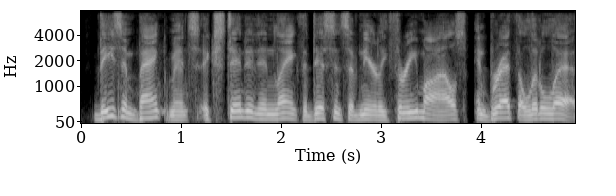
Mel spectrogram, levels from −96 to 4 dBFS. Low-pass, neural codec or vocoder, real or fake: 7.2 kHz; none; real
